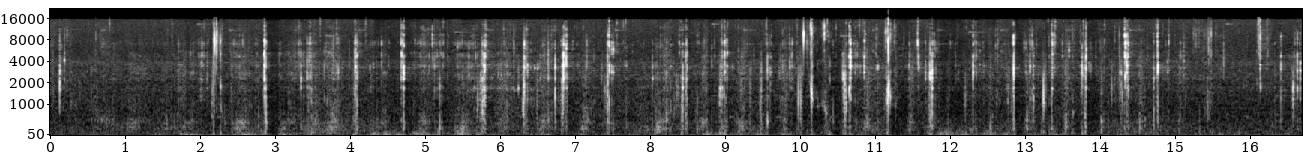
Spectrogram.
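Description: A macaron bitten into and chewed close to the microphone: a steady run of small, sharp crunches and mouth clicks from the shell and filling being chewed.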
